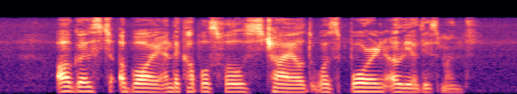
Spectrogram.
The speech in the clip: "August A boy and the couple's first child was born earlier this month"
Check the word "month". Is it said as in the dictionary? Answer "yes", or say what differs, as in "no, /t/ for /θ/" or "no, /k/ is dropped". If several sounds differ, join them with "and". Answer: yes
